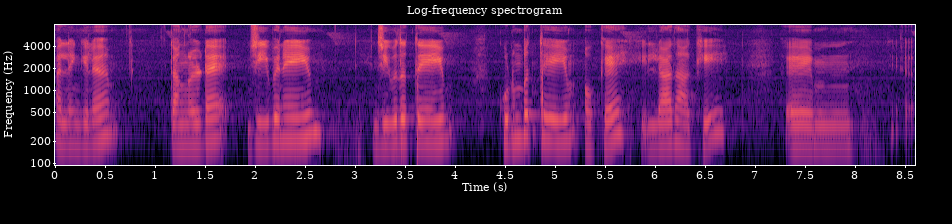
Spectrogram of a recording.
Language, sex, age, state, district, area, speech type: Malayalam, female, 30-45, Kerala, Kottayam, rural, spontaneous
